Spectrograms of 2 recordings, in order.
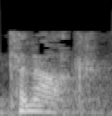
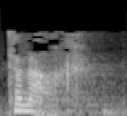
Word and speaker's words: Tanakh: T-N-K, Tanakh. So it's an abbreviation that they pronounce, Tanakh.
